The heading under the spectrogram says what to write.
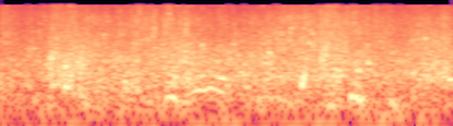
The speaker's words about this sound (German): Schnell rein oder langsam testen? Normal eben. Natürlich, biologisch. Zack, ist er im Wasser.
